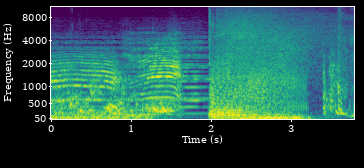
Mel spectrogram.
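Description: A loud, drawn-out cow moo with a rising and falling tone, followed by a second broad lowing call, heard alone without speech.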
